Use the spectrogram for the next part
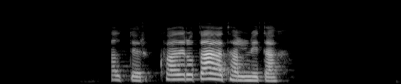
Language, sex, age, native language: Icelandic, female, 40-49, Icelandic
